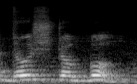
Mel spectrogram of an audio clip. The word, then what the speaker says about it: দ্রষ্টব্য: Viewers, একটু লক্ষ্য করো, পূর্বে বলেছিলাম কোনো বানানে যদি আমাদের মূর্ধন্য স, দন্ত স অথবা তালব্য থেকে থাকে, উচ্চারণ রীতিতে তালব্য হয়। ভিউয়ার্স এখানে দ্রষ্টব্য, এই মূর্ধন্য ষয়ের কারণে তালব্য দ্রষ্টব, থেমে গেছি তাই জফলা বয়কারে দ্রষ্টব্য।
